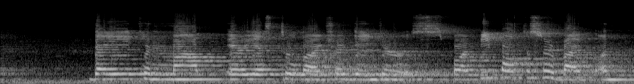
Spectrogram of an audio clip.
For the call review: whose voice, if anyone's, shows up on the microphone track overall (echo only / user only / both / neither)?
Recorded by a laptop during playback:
echo only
